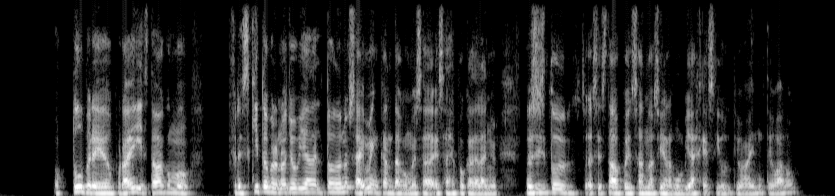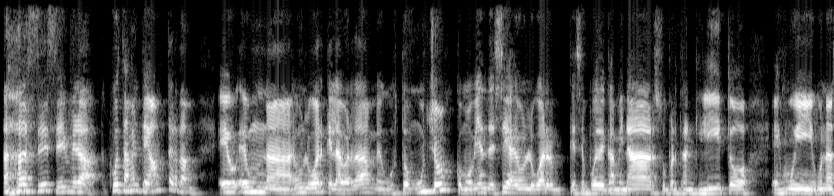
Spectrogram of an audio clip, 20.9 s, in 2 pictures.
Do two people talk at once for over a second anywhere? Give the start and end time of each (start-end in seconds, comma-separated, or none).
none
